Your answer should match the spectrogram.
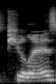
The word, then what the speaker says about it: Puliz: my last name is Peis my husband had to teach me how to say it it's like a church pew and a little girl named Liz and then you smash them together I get a whole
